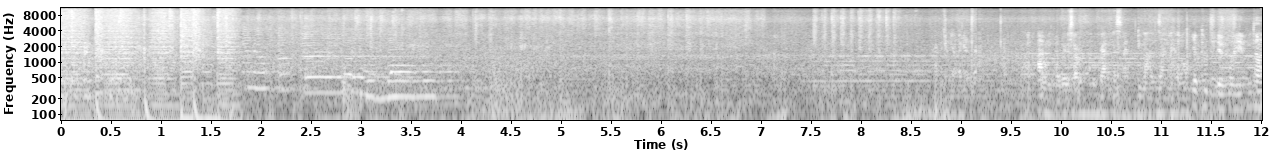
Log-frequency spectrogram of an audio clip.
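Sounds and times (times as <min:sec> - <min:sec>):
bass line: 0:00.0 - 0:01.8
heavy kick drum: 0:00.0 - 0:01.8
electronic music: 0:00.0 - 0:02.1.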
